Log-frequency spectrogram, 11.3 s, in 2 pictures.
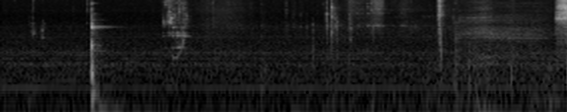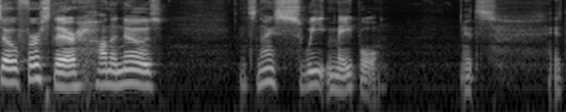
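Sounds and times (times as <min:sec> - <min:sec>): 
glassy clink: 0:00.9 - 0:01.9
soft drips: 0:01.6 - 0:02.0
whiskey pouring into a glass: 0:01.6 - 0:02.0
speech: 0:05.6 - 0:07.4, 0:08.1 - 0:09.6, 0:10.3 - 0:11.3.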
